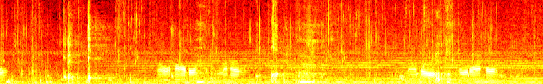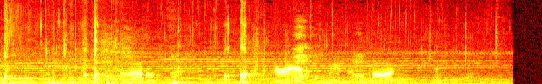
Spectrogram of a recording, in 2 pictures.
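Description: Quiet film soundtrack: a low steady drone under several short raspy vocal sounds, mostly in pairs.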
